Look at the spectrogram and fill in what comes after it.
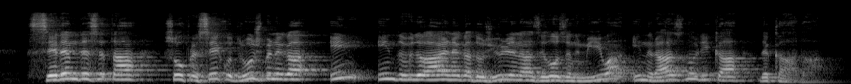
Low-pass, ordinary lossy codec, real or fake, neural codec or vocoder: none; none; real; none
